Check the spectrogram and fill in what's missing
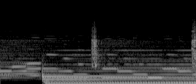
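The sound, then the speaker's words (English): A clock ticks slowly and steadily, roughly once per second, over a sustained low musical drone that swells in after a brief moment of silence. No one speaks. “So the clock was moved forward 30 seconds.”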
